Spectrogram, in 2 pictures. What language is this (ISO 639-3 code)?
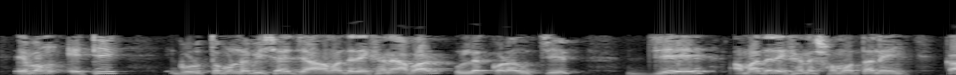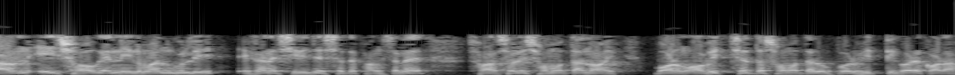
ben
